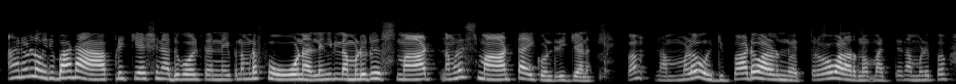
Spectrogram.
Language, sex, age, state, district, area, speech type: Malayalam, female, 18-30, Kerala, Wayanad, rural, spontaneous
